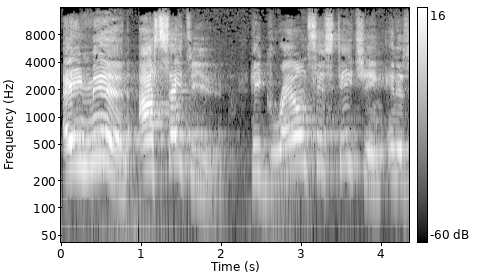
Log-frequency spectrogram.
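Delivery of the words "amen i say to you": booming proclamation. Acted. Proclaiming Jesus' amen.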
